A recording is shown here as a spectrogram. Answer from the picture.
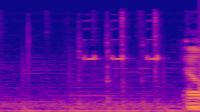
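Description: Keys pressed on a Puloon ATM keypad, each press giving a short high electronic beep: a quick run of about four beeps a little under a second in.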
